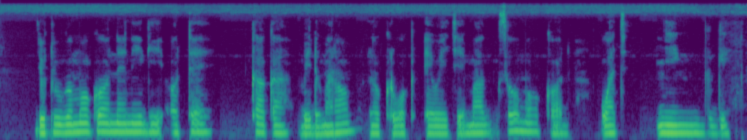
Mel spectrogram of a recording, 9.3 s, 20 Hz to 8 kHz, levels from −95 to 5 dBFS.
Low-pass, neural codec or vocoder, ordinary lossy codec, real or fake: 7.2 kHz; none; none; real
